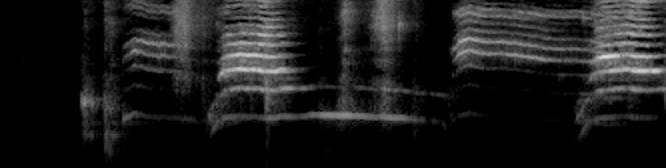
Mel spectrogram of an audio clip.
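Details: Rescued kittens at a foster home during a meal, Yuki eyeing neighbour Piyo's food. Long, overlapping high meows, one held steady and level for about a second, others rising then falling, in a quiet room.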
